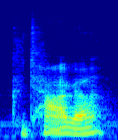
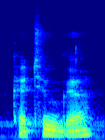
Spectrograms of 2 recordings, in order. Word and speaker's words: Kootaga: First issue here for Koutaga which sometimes I think I mispronounce Katuga.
